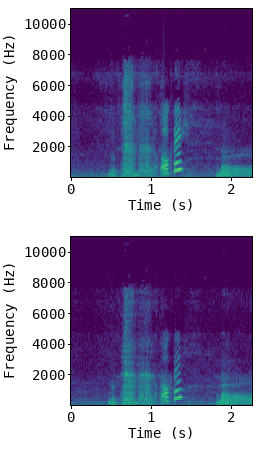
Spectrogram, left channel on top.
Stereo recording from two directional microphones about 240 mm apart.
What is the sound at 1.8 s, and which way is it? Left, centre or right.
Dog, centre.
